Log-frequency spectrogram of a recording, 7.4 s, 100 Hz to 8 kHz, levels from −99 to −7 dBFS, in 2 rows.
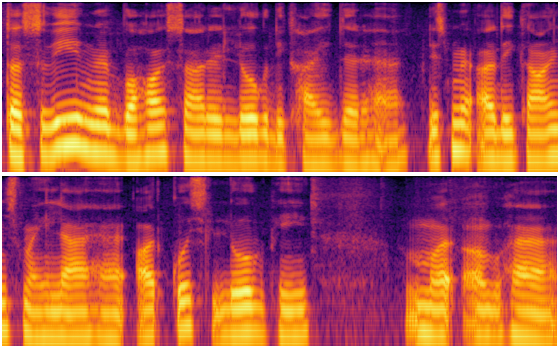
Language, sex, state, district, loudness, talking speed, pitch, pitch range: Hindi, male, Jharkhand, Garhwa, -19 LUFS, 160 wpm, 135 Hz, 125-150 Hz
